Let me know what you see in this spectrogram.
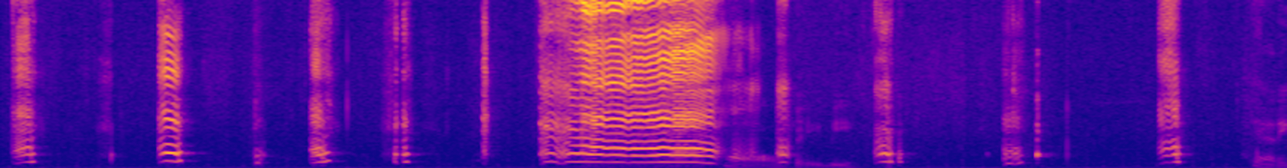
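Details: Nine-day-old infant, fussy and hiccuping again, gives short whimpering cries and one longer sustained wail; fussy infant cry.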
